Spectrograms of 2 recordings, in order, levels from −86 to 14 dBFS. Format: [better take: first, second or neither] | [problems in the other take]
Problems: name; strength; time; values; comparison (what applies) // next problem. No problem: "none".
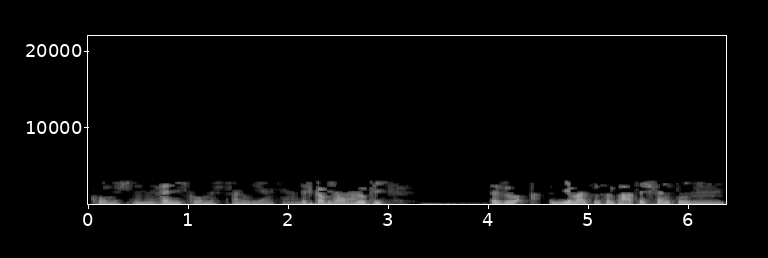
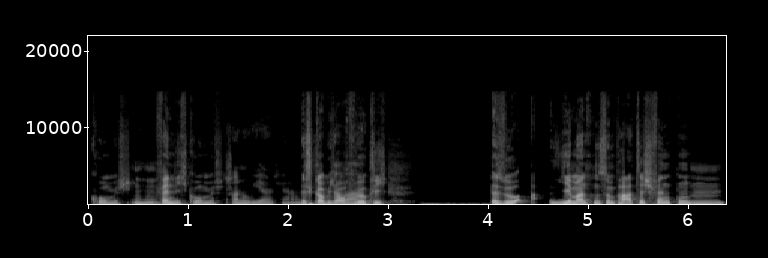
second | garbled, watery; badly; nothing above 3 kHz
